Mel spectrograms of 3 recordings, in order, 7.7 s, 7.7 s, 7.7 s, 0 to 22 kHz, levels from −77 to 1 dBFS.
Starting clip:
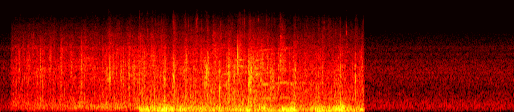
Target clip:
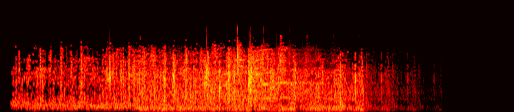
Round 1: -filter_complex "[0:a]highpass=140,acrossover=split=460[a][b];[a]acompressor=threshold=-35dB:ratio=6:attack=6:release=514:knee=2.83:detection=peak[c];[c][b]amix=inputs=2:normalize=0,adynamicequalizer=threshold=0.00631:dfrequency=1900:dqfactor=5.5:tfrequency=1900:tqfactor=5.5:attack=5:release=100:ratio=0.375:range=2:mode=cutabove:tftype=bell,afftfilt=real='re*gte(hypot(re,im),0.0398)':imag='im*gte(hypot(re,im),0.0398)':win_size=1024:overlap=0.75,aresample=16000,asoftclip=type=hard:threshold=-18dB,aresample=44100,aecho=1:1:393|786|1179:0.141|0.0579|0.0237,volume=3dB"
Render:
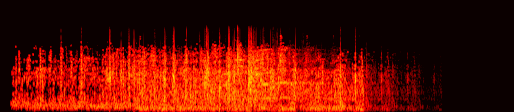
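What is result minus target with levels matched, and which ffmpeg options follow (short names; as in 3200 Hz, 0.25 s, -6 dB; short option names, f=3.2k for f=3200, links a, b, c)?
hard clip: distortion +10 dB
-filter_complex "[0:a]highpass=140,acrossover=split=460[a][b];[a]acompressor=threshold=-35dB:ratio=6:attack=6:release=514:knee=2.83:detection=peak[c];[c][b]amix=inputs=2:normalize=0,adynamicequalizer=threshold=0.00631:dfrequency=1900:dqfactor=5.5:tfrequency=1900:tqfactor=5.5:attack=5:release=100:ratio=0.375:range=2:mode=cutabove:tftype=bell,afftfilt=real='re*gte(hypot(re,im),0.0398)':imag='im*gte(hypot(re,im),0.0398)':win_size=1024:overlap=0.75,aresample=16000,asoftclip=type=hard:threshold=-9.5dB,aresample=44100,aecho=1:1:393|786|1179:0.141|0.0579|0.0237,volume=3dB"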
